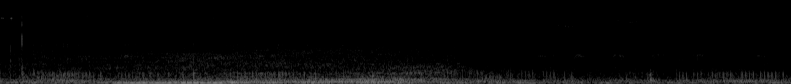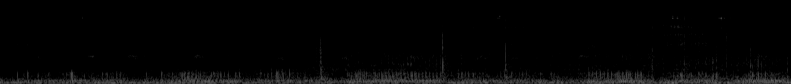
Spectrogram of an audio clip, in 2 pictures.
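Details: Petted female domestic cat purring; the low rumble is loudest over the first four seconds, then continues as a quieter, rapid pulsing hum beneath scattered clicks and handling noise.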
